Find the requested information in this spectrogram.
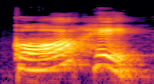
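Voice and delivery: "Corre" split loudly into co, rre; syllable by syllable. Shown as a demonstration. Teacher counts two syllables for pupils, "Corre" loudly split in two. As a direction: stretch both syllables of "Corre", separately. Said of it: "Tem duas sílabas".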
